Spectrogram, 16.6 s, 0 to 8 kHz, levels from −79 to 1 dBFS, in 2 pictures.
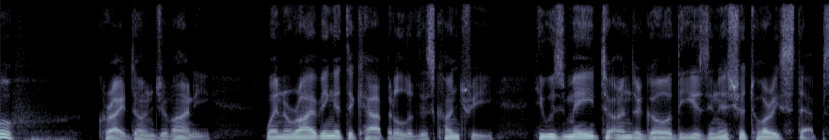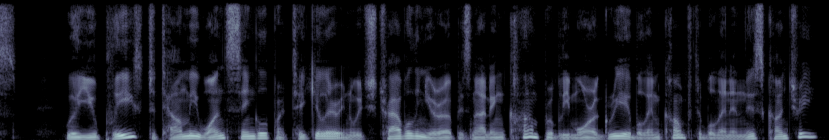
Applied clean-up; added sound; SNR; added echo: none; none; none; none.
